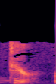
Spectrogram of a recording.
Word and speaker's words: Tyre: Well, Hiram was a Gentile king of a place called Tyre, or Tyre, some pronounce it Tyre.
